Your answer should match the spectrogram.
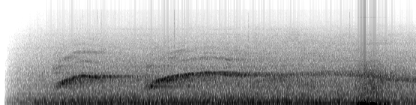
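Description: Police siren wailing over a steady low rumble: two rising wails, the second held and slowly falling away, then a short low thump near the end.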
